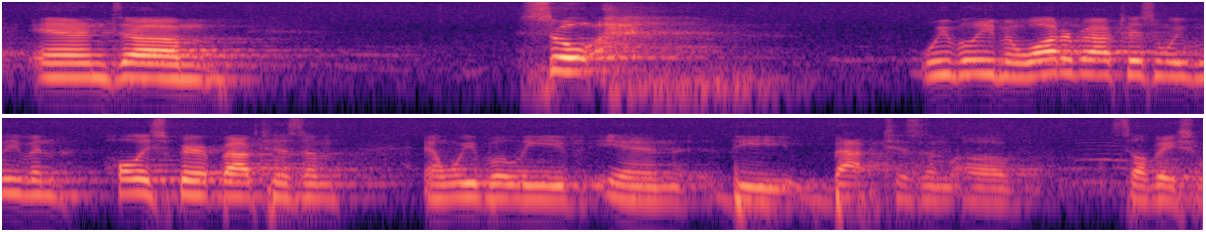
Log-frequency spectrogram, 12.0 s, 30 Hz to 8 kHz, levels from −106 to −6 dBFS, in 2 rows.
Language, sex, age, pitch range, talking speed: English, male, 40-59, 160-215 Hz, 110 wpm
